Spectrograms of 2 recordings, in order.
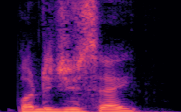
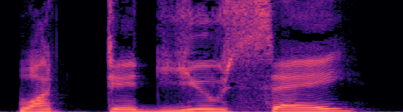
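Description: First: It sounds like a plain, neutral question. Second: It sounds sharp and scolding, like a warning. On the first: The speaker simply did not hear. "You could say" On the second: The listener has said something unacceptable. "Or you could say it as a mother would say it"

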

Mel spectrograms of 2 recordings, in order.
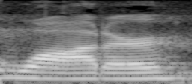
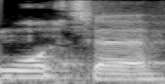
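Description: First: It is said in an American accent. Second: It is said in a British accent. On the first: "they say water" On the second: "Now they're saying water, so I'm thrilled"

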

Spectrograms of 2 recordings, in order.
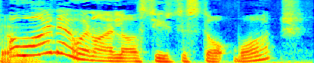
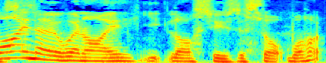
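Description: First: It is said in a very excited tone. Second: It is said in a calmer, less excited tone. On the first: The speaker calls it wrong. "I didn't mean to sound quite so excited" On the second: The speaker calls it right. "I'll try that again"

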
